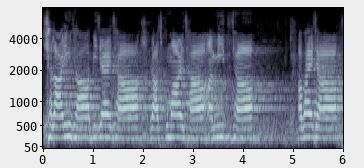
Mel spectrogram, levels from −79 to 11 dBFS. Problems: background conversations at intervals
